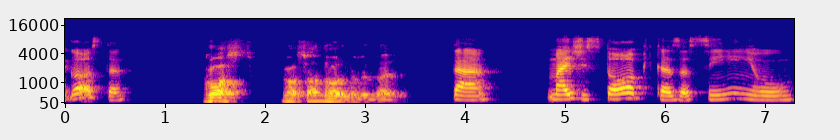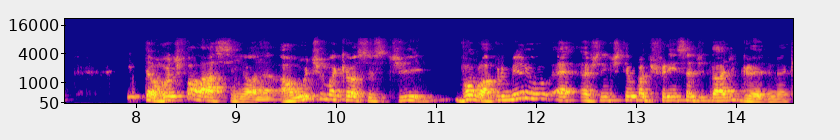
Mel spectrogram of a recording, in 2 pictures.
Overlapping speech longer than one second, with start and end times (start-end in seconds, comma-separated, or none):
none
